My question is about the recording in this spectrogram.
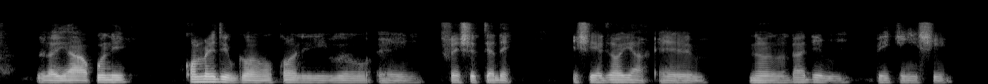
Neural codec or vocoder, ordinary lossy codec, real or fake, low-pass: codec, 16 kHz, 1.1 kbps, Voila-Tokenizer; none; fake; 7.2 kHz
